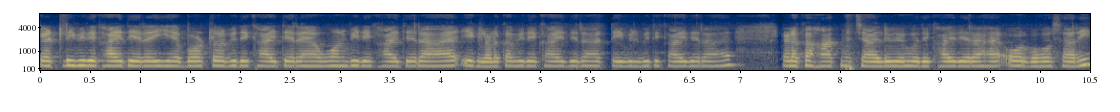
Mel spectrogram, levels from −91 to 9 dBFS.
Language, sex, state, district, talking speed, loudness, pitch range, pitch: Hindi, female, Uttar Pradesh, Jyotiba Phule Nagar, 255 wpm, -18 LUFS, 200-215 Hz, 205 Hz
